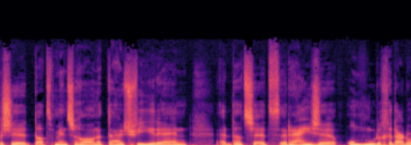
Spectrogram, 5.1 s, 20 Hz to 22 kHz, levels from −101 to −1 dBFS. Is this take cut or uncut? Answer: uncut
